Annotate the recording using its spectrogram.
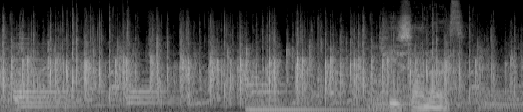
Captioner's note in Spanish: audiencia aplaudiendo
